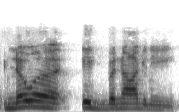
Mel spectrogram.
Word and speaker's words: Noah Igbinoghene: So I look at last year, Noah Igbinoghene, I think I pronounced that right, right? – You got it exactly right.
